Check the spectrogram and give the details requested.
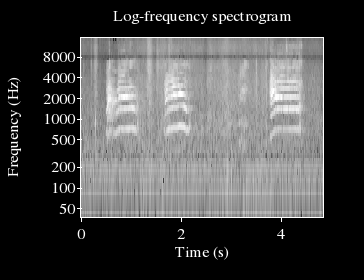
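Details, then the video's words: Three drawn-out, clear meows from Cassidy, a talkative house cat, each under a second and richly harmonic, spaced about one and a half seconds apart, with a quiet hum in the room. "Loud Cat"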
